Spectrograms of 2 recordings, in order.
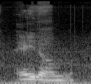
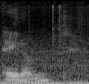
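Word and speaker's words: ATVM: criminally underrated this year adam i think is how you pronounce it it's spelled atv m i think you pronounce it adam it is famine putrid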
